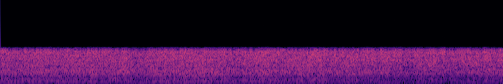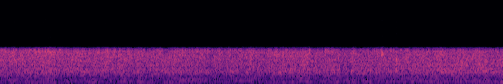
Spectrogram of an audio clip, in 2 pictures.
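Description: HO-scale Kenworth cab-over slot car trucks running round a plastic slot track with trailers in tow: a steady, even running noise with no distinct pass-by.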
